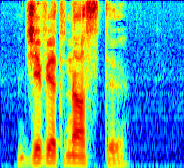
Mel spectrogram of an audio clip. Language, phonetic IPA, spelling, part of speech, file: Polish, [ˌd͡ʑɛvʲjɛtˈnastɨ], dziewiętnasty, adjective / noun, Pl-dziewiętnasty.ogg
